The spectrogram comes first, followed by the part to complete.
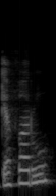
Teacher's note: कफारू में भी रा जो है वो उस पे दम्मा है तो ये भारी पड़ी जाएगी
